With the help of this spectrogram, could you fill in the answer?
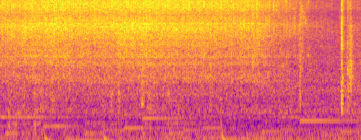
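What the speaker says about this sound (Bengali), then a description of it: "এবার নেড়ে চেড়ে সুন্দরভাবে তৈরি করছি।" Aar fish curry stirred in a hot pan, steady close sizzling and frying with a few scraping strokes of a spatula, continuous and moderately loud, no talk.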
